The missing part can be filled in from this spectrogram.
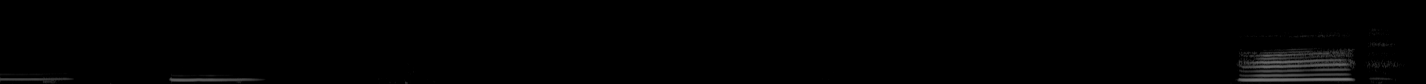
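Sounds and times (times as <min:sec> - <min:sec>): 
soft steady wash of ocean waves: 0:00.1 - 0:02.6, 0:03.3 - 0:06.7, 0:07.4 - 0:08.4, 0:11.2 - 0:14.0.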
